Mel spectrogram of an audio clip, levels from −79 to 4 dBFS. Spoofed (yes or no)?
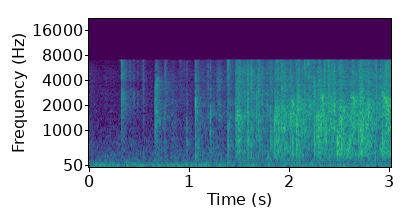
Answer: yes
